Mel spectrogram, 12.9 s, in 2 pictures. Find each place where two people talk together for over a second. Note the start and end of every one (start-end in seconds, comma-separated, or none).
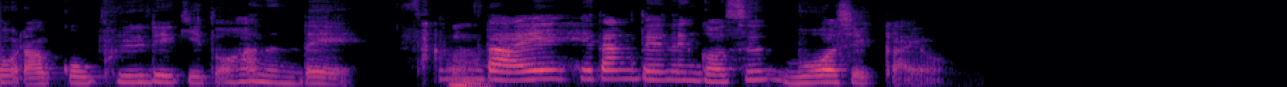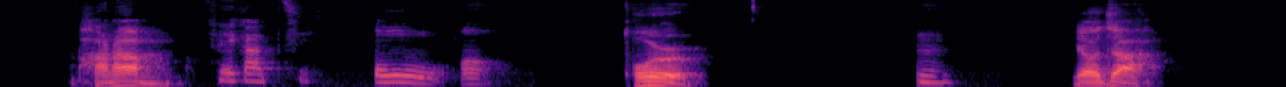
none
